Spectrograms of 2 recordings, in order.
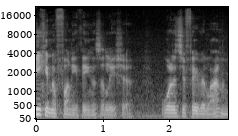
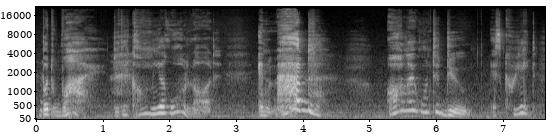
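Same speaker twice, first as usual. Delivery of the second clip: building from whispered to high, crying shout; hammed-up tragic megalomaniac; Bison villain speech; 9 semitones higher than usual. Performing Bison's monologue, whisper building to anguished cry.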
